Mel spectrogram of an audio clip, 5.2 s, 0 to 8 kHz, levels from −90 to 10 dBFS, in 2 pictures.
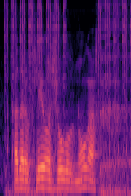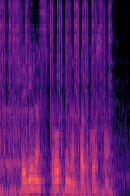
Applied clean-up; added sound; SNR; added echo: none; Burping, eructation + Typewriter; 15 dB; none.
